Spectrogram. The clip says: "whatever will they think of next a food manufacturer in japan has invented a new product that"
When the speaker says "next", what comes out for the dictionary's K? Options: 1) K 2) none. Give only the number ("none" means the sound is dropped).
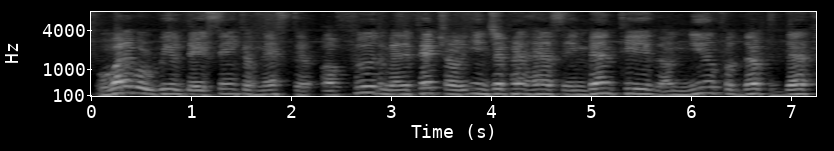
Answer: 2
